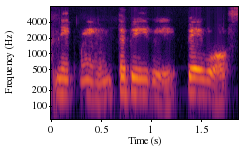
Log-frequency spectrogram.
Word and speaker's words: Beowulf: Beowulf, yeah.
